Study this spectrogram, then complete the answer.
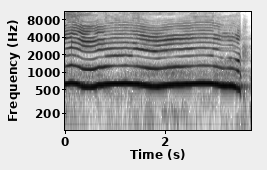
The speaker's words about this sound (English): the siren, the whambulance is coming, right?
